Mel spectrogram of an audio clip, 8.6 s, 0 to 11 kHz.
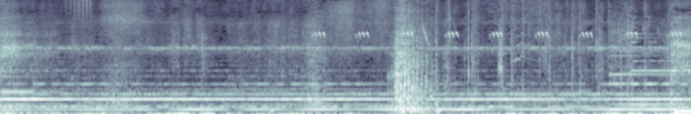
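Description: A horse in the video game Red Dead Redemption 2 Online snorts and shifts with soft hoof clops under steady ambient game tones and wind, with occasional faint chimes over about nine seconds.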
